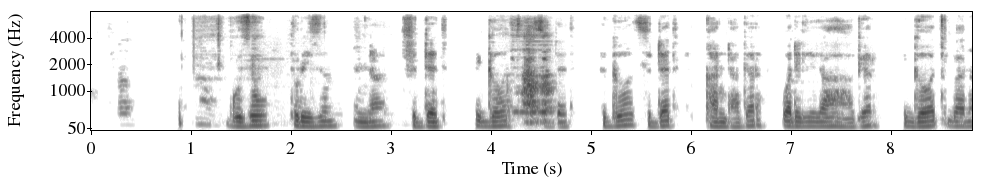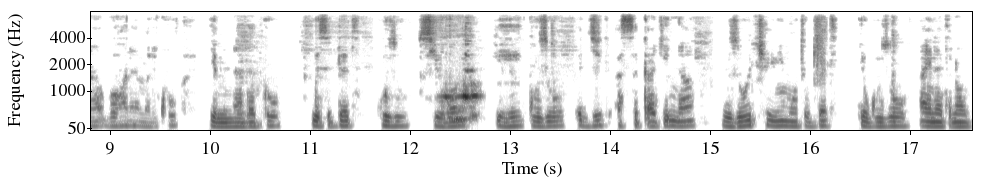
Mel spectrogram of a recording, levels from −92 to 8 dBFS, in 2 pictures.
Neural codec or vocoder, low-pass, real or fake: none; 7.2 kHz; real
